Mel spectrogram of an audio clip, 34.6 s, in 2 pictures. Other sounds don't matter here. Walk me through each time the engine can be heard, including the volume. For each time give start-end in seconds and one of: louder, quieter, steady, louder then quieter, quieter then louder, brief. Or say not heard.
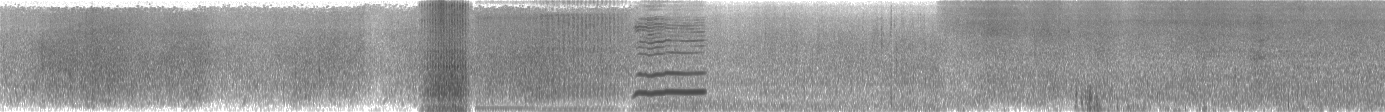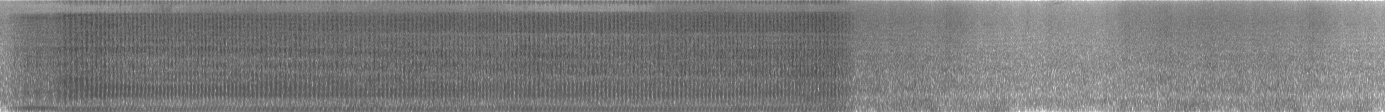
5.2-7.9 brief
17.4-28.1 steady.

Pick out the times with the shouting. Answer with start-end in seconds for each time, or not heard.
7.9-8.8.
